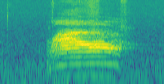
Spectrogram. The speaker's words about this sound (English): Okay, I'm going to see how my cat greets me in the morning.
